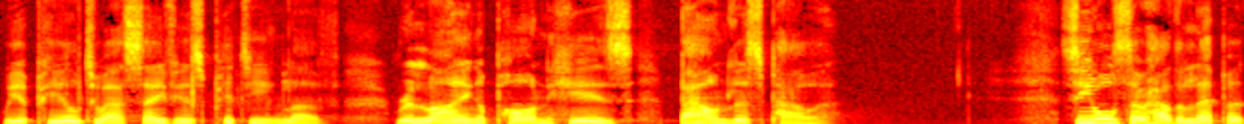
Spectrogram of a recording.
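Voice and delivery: ordinary delivery

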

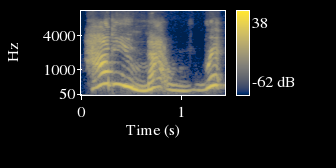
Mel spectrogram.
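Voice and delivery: high, rising disbelief; real incredulity. Real, not acted. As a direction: demand it, stunned they missed it. Disbelief at friend not recognizing actress.

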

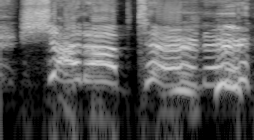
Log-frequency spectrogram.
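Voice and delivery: loud retold yell at a bandmate; hammed-up shout; mock shout. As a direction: bark it like an annoyed bandmate. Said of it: "being like".

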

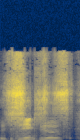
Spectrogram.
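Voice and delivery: ordinary talk

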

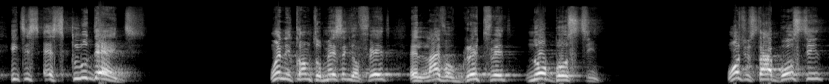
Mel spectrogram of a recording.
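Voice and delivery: high-pitched pulpit declaration; emphatic preaching. Real, not acted. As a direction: drive each point home high and firm. Preaches at full force.

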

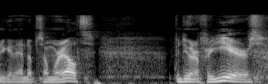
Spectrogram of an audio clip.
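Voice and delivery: ordinary talk, nothing marked

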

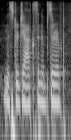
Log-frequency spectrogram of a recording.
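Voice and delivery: ordinary delivery

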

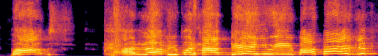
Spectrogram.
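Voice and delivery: high, loud wail of betrayal; tearful mock outrage. Son confronting his dad over his eaten burger, tearful mock outrage.

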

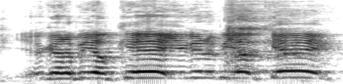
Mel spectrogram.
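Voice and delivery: very loud, high frantic pep talk; panicked self-reassurance. Retold or imitated. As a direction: yell it at yourself in the mirror. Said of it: "looking in the mirror going".

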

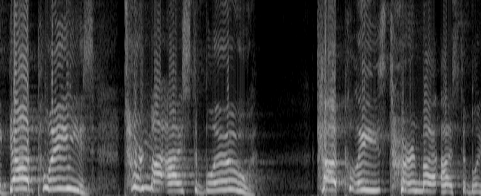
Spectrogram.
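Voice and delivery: put-on high, slow pleading child voice; little girl praying. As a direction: plead like a small girl at her bedside.

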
